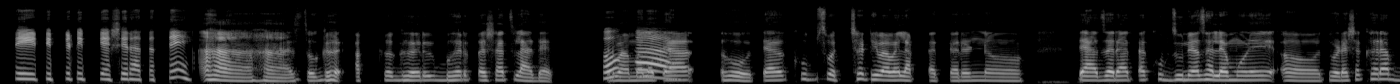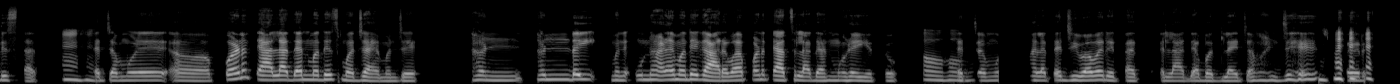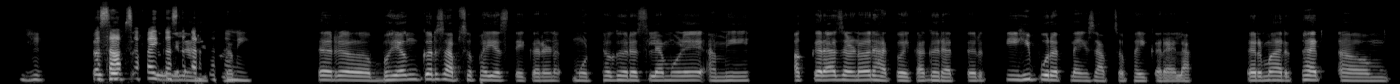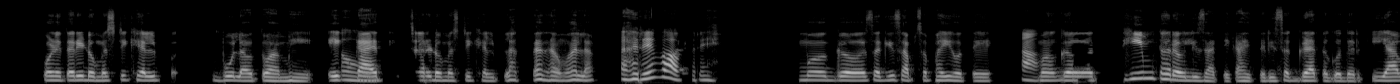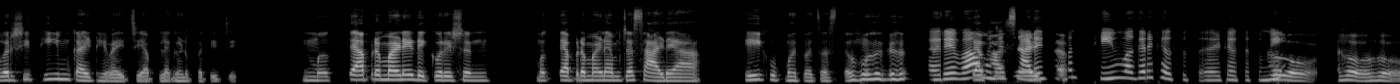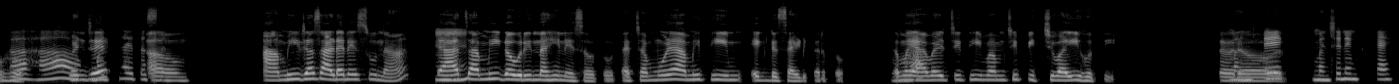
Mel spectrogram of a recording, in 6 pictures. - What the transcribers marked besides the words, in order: tapping; in English: "सो"; anticipating: "हो का?"; laughing while speaking: "लाद्यांमुळे येतो"; chuckle; laughing while speaking: "म्हणजे तर"; in English: "डोमेस्टिक हेल्प"; in English: "डोमेस्टिक हेल्प"; laughing while speaking: "लागतात आम्हाला"; laughing while speaking: "अरे बाप रे!"; unintelligible speech; in English: "थीम"; laughing while speaking: "मग"; in English: "थीम"; joyful: "आहा!"; in English: "थीम"; in English: "थीम"
- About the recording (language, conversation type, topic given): Marathi, podcast, तुमच्या कुटुंबातले खास सण कसे साजरे केले जातात?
